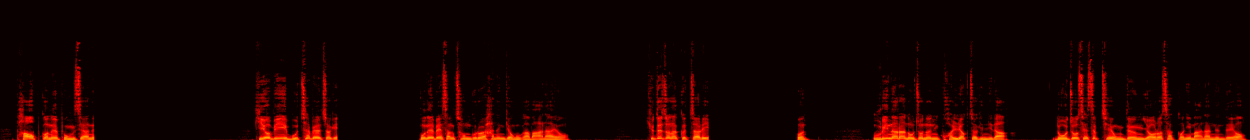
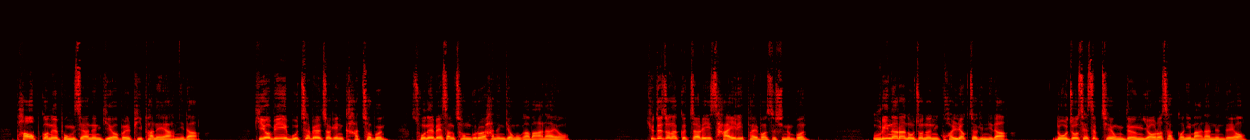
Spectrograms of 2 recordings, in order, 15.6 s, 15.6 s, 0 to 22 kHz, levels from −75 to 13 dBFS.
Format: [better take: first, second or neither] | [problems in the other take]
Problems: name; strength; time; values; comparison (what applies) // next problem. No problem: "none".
second | audio cutting out; at 1 s for 1.5 s, at 4 s for 1 s and at 9 s for 1 s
